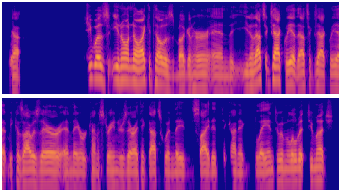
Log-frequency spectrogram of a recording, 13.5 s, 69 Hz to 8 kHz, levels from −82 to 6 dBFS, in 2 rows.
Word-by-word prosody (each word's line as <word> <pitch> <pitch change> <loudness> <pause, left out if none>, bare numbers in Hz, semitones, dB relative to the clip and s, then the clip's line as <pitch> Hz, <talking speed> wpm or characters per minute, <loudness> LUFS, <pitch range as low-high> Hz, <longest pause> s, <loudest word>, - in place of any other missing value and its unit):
Yeah. - - 0 1.3
She 155 - -4
was, 155 -5 +4
you 145 0 +1
know 145 0 +5
no, 135 -2 +5
I 135 - +9
could 130 - -10
tell 120 -4 +4
it - - +3
was 100 -3 0
bugging 100 +2 0
her, 100 +1 -1
and, 90 -2 -5
you 105 +3 -9
know, 110 +1 0
that's 135 +5 +5
exactly 125 -3 +5
it, 120 - +4
that's 105 +2 +1
exactly 105 -2 -2
it, 100 - 0
because 90 +2 -8
I 100 0 +3
was 100 -2 -1
there 95 -1 +1
and 95 0 -7
they 90 -1 -3
were 90 -2 -6
kinda 95 -4 -9
strangers 95 0 -6
there; 95 -2 +1
I 90 - -1
think 100 -1 -12
that's 95 0 -2
when 90 -2 -6
they 90 -1 -3
decided 90 0 -2
to - - -18
kinda 90 -2 -6 0.2
lay 95 0 -1
into 105 +2 -6
him 110 -1 -3
a 105 - -6
little 105 0 0
bit - - 0
too 115 -1 -8
much. 115 -2 -2
100 Hz, 215 wpm, -25 LUFS, 95-110 Hz, 1.3 s, I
